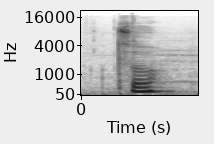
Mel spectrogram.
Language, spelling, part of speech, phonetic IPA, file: Czech, co, pronoun / conjunction / particle, [ˈt͡so], Cs-co.ogg
- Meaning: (pronoun) what; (conjunction) that; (particle) isn't it so, don't you think?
